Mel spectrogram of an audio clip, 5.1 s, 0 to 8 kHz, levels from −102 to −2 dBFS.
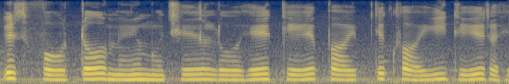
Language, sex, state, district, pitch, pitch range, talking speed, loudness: Hindi, female, Madhya Pradesh, Katni, 180 Hz, 170-190 Hz, 115 wpm, -17 LUFS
